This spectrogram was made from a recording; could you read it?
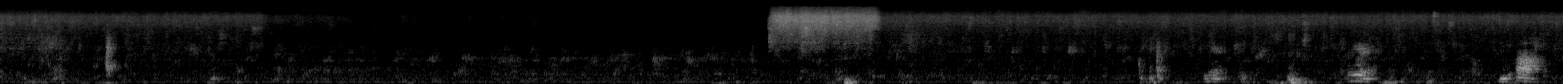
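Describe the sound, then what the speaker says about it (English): Cold water runs from a tap while a German shepherd is washed after being sprayed by a skunk, a steady close gush under a voice, with a louder hissing burst partway through. "Cold water going"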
